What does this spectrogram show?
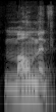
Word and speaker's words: Monmouth: I learned it's pronounced Monmouth County, not Monmouth. The N is silent.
